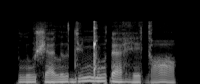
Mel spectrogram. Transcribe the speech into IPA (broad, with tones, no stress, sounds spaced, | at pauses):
l u˩˧ ʃ æ˩˧ l ɯ˩˧˩ d y˧˥ ŋ͡ǃ u˧˥ ɗ æ˩˧ ɦ e˩˧˩ ɡ ɑ˩˧˩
